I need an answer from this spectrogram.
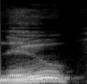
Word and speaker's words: Neu: It came out in February, and it's the third album from New, or Neu, however you want to pronounce it. Neu, yeah. I've heard both.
